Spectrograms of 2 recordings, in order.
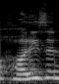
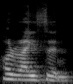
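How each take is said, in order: First: "हॉरिजन" as HOR-i-zun, short i in the middle; wrong pronunciation. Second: "होराइजन" as ho-RYE-zun, long "eye" in the middle; correct pronunciation. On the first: Teacher showing what not to say, "हॉरिजन" with short i. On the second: Teacher correcting the word for students, "होराइजन" with an "eye" sound. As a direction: lean on the "राइ" in "होराइजन". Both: Shown as a demonstration. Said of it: "इसको हॉरिजन नहीं बोलेंगे".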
